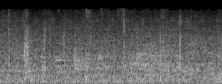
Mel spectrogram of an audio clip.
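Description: Outdoor street ambience: indistinct voices of people nearby over a steady low rumble.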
